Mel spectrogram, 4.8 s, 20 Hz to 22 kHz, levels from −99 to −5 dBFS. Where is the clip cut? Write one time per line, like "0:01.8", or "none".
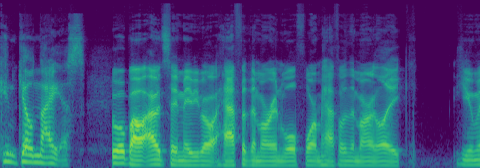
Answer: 0:01.1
